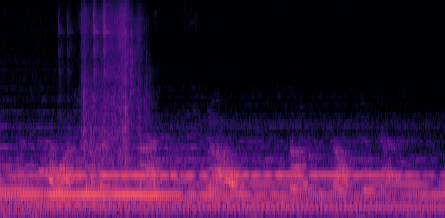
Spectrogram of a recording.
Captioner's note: bed creaking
